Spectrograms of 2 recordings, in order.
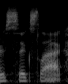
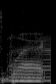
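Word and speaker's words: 6lack: For me, it's Black or Six Lack. How do you pronounce it? – It's Black.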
